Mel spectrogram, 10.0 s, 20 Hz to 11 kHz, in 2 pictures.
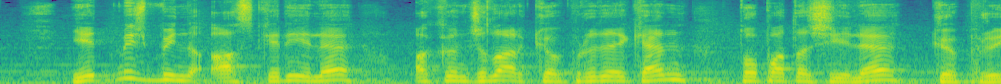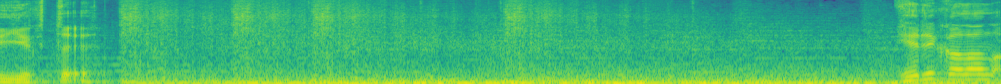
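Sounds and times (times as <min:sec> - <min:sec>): background music: 0:00.0 - 0:10.0
deep explosion rumble: 0:05.6 - 0:10.0.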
